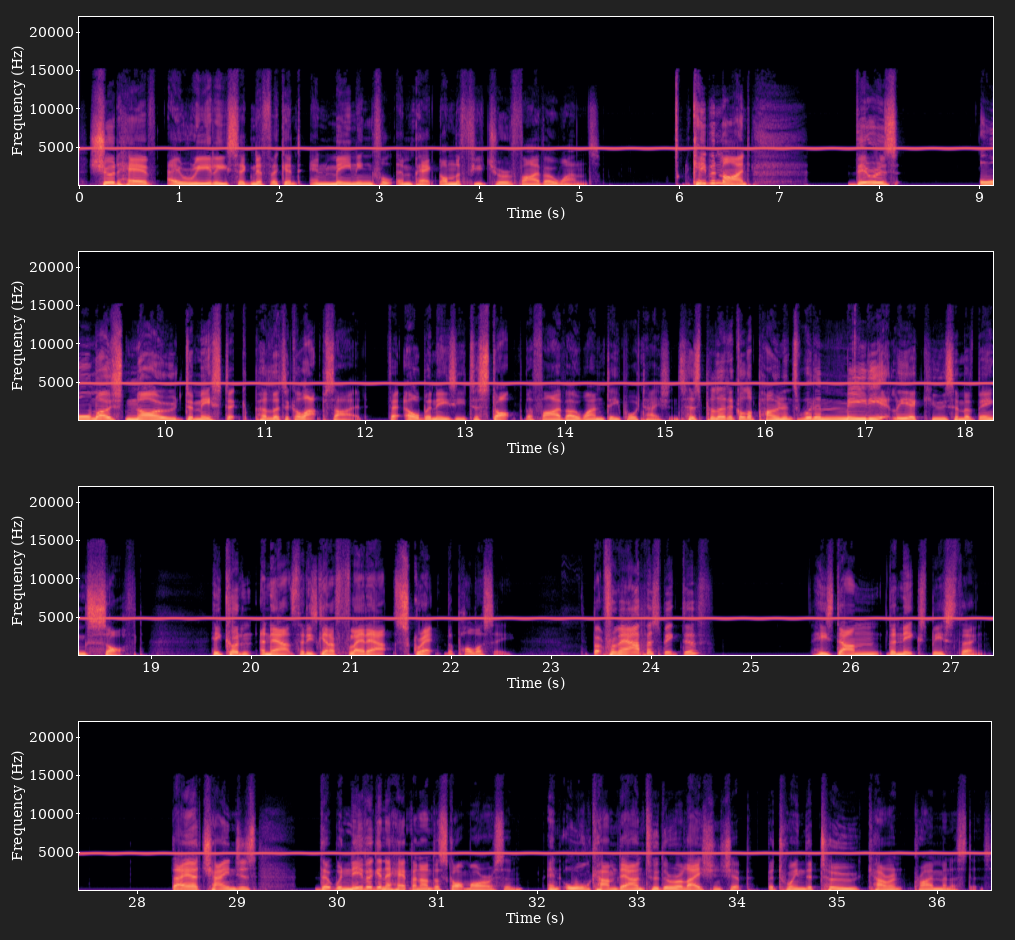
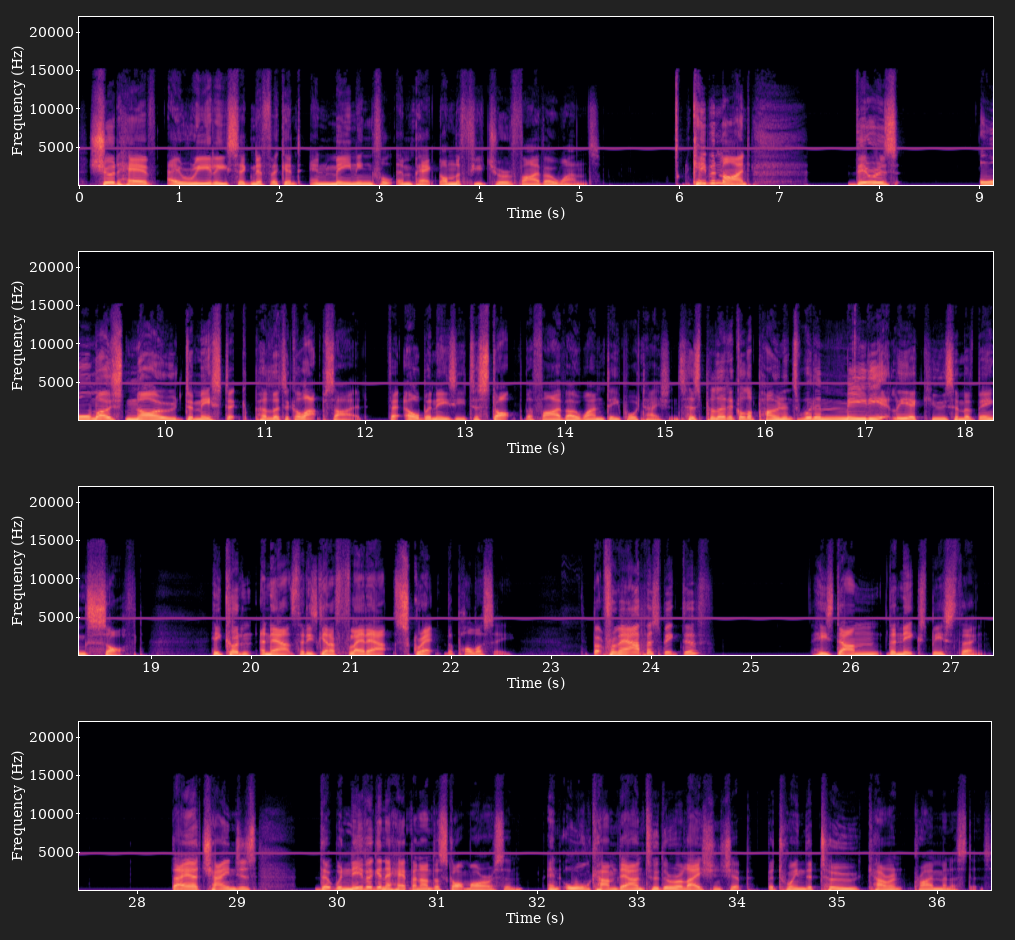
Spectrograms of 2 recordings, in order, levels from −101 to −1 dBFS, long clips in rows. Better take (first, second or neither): second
